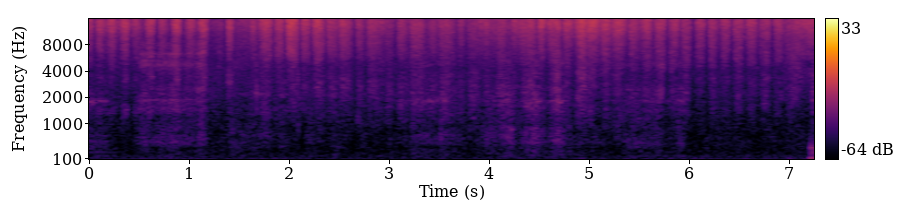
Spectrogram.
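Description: A hand rubs a young foal's coat, making soft, continuous brushing and rubbing strokes that are close and quiet, with no voices.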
